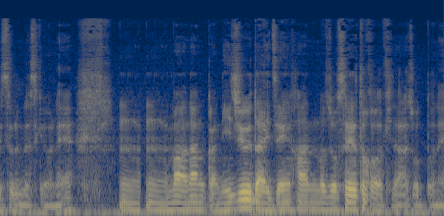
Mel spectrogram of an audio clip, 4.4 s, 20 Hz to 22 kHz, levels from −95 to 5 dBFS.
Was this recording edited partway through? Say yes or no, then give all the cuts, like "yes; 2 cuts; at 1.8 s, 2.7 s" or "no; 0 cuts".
yes; 1 cut; at 1.4 s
